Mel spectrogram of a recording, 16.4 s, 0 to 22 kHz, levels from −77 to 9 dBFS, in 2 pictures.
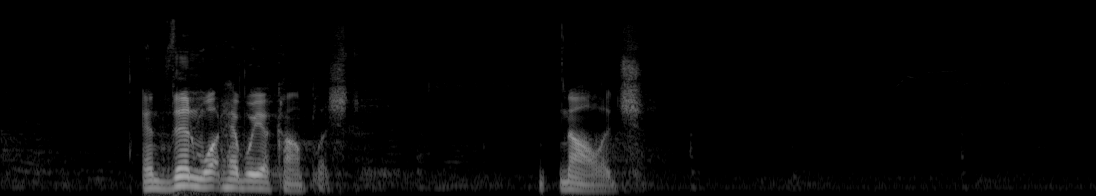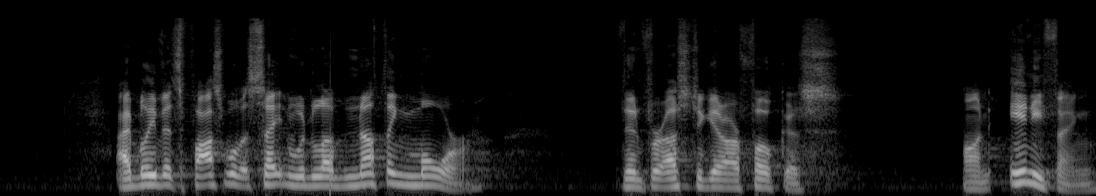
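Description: At 2.67 s, just after "what have we accomplished", a short stutter marks the first of four overlapping chunks joins, repeating at 6.68 s, 10.69 s (just before "nothing more") and 14.71 s (after "to get our focus"). The speech was handled in 4.0 s chunks, each starting 12 ms before the previous one ended, so that 12 ms slice plays twice at every join. It is heard as a brief click-like hiccup at a steady four-second spacing.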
